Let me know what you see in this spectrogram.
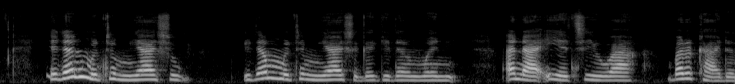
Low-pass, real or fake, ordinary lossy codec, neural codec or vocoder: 14.4 kHz; fake; none; vocoder, 48 kHz, 128 mel bands, Vocos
